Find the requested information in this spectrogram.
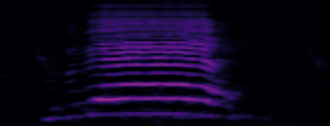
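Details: Goat giving a single loud bleat lasting about half a second, harmonic and slightly wavering, rising in then falling away at the end, with faint low sounds before it.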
